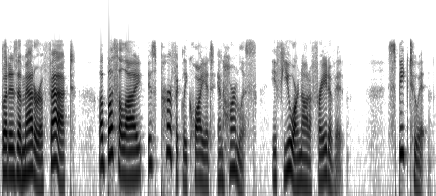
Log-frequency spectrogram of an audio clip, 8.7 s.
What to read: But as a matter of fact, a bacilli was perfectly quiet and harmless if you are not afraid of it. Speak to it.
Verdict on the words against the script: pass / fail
fail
